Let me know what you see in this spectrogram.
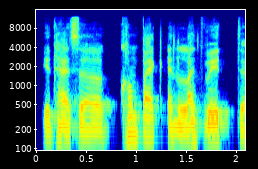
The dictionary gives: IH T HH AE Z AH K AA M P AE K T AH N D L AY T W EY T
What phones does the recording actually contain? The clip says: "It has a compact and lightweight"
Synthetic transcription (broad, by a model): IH T HH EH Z AH K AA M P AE K AH N L AY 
